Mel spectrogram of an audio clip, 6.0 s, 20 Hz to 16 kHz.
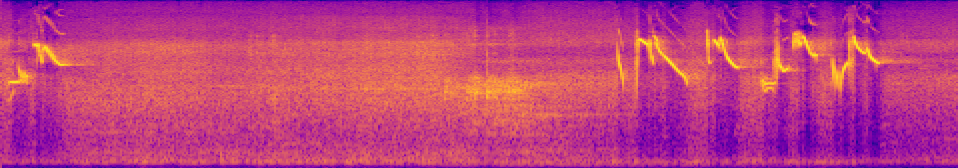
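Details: Black-throated canary song, recorded with a GoPro Hero 5 as tutor material for young canaries: a brief high whistle at the start, a low murmur of background noise, then a quick run of sharp descending whistled notes near the end.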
